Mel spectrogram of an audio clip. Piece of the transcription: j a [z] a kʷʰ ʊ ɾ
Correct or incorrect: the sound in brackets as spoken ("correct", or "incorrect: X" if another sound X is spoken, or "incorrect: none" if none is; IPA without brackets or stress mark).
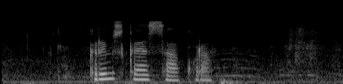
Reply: incorrect: s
